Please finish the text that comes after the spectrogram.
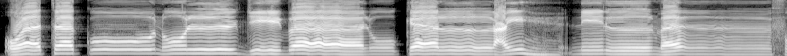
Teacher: ikhfa adalah membacanya ke huruf yang setelahnya atau disamarkan ke huruf fanya.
